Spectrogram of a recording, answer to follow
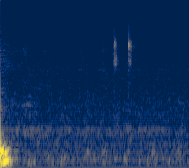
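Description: Two faint, sharp clicks about a fifth of a second apart, a little past the middle, from a computer mouse, following the end of a spoken word.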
